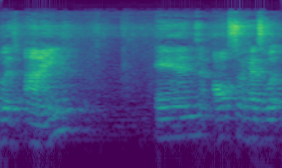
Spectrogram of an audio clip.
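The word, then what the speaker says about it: ע: Ein. The accents on all the alphabet are always in the first syllable. So it's not ayin, it's ein. Ein. Ein. Ein. So it sounds like the word mine.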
